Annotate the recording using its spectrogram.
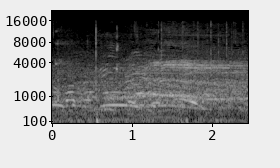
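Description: A volleyball struck once with a sharp smack about half a second in, over the steady din of players' and spectators' voices in a large hall.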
